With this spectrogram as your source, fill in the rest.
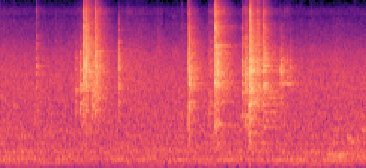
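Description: A thin aluminium can crinkles as hands bend it.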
